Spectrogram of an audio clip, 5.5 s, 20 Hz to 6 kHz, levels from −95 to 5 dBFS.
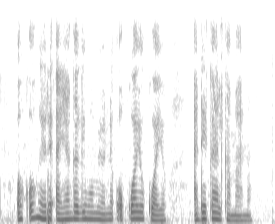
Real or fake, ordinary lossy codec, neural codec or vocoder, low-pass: real; none; none; 5.4 kHz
